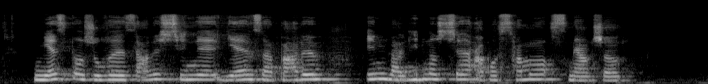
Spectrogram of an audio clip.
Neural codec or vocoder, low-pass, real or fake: codec, 44.1 kHz, 3.4 kbps, Pupu-Codec; 10.8 kHz; fake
